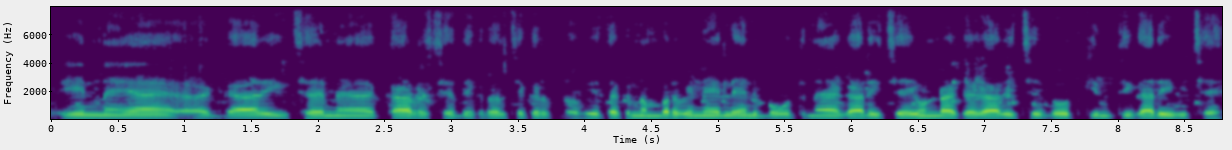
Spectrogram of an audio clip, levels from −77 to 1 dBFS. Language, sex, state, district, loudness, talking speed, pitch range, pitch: Maithili, male, Bihar, Begusarai, -18 LUFS, 210 wpm, 135-140 Hz, 135 Hz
